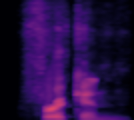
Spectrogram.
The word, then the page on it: firkin: American English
